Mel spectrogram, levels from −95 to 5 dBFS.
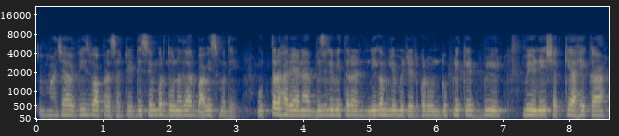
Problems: none marked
